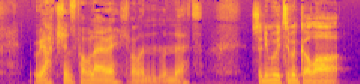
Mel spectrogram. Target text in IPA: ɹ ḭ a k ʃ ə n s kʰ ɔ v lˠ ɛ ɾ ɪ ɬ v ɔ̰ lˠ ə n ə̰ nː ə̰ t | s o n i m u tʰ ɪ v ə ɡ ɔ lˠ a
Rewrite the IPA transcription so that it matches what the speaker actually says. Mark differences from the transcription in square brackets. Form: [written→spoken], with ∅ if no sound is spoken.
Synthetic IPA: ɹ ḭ a k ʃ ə n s [kʰ→pʰ] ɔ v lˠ ɛ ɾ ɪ ɬ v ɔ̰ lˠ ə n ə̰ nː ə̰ t | s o n i m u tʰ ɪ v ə ɡ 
